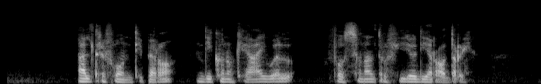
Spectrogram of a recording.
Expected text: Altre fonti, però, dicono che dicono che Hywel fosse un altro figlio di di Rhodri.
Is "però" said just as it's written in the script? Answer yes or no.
yes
